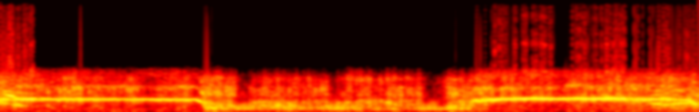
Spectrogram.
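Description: A crowd cheers and shouts.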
